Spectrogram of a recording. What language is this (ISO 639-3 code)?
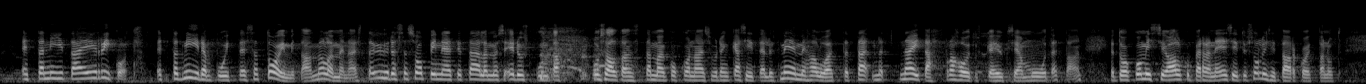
fin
